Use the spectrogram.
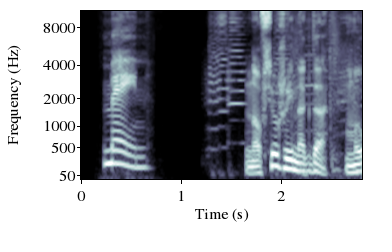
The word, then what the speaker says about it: Maine: Название «Мэн» странно произносится на русском языке. Англоязычные пишут и произносят его немного иначе. Maine.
